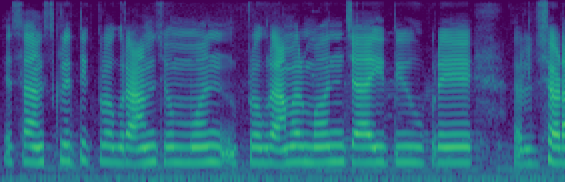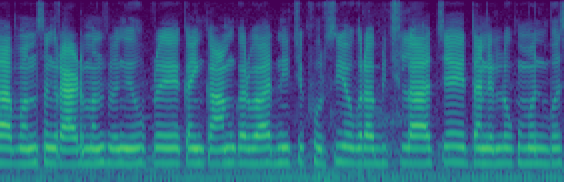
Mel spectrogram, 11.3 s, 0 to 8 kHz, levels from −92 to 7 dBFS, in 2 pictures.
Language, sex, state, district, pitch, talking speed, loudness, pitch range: Halbi, female, Chhattisgarh, Bastar, 215 Hz, 180 wpm, -26 LUFS, 210-225 Hz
